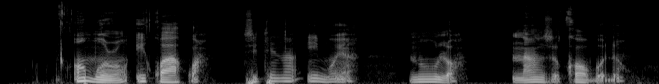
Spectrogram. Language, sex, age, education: Igbo, male, 15-29, tertiary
